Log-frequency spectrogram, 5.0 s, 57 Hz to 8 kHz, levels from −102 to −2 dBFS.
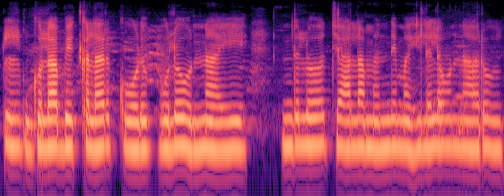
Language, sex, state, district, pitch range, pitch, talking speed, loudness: Telugu, female, Telangana, Hyderabad, 185-195 Hz, 190 Hz, 120 wpm, -21 LUFS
